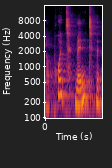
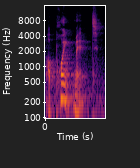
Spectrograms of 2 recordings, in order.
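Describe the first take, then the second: First: The middle T is a hard, released T. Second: The middle T is soft, not hard. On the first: The speaker calls it wrong. "some people make the sound of a hard T by saying appointment" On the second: The speaker calls it right. "you don't have to make that hard T sound. You can just say appointment"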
